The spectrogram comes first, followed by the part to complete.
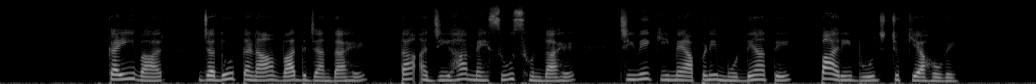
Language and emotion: Punjabi, sad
